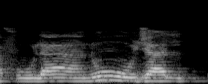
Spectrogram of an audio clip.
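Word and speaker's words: ايجل: فإيجل لو جاء قبلها كلمة حرفها الأخير مضموم قبل همزة الوصل في إيجل يجب أن تقلب الياء واوا في النطق، لكنها تبقى في اللفظ مكتوبة ياء، فهنا نلفظها واوا ونكتبها ياء، فماذا نقول؟ نقول مثلا يا زيدوجل، يا فلانوجل، لاحظوا فلانوجل، إذن الياء لفظناها واوا لكنها بقيت بالكتابة وبالخط ياء إيجل.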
